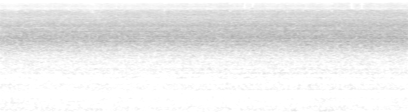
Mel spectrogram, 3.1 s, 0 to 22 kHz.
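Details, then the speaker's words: HP EliteBook x360 1040 G8 laptop after disassembly and fan replacement, heat sink reattached: fans spinning fast but quietly, soft even airy hiss with no buzz or rattle; previous noisy fan buzzing is gone. "but there you go the fans are spinning and they're super quiet you hear that okay they are spinning fast but they are quiet"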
